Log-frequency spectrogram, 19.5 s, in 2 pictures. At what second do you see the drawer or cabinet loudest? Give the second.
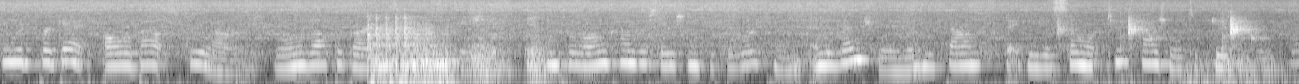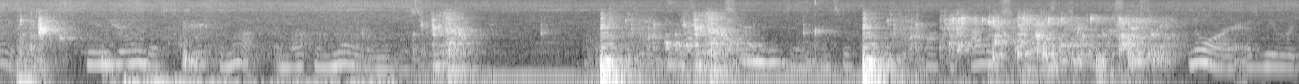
3 s.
